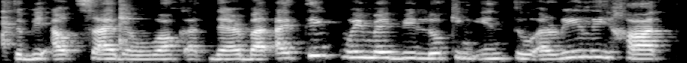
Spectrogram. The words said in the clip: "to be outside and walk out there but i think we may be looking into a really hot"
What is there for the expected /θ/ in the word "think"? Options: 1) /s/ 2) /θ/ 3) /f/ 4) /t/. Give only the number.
4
